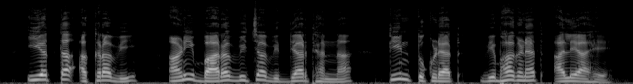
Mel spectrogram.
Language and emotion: Marathi, neutral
